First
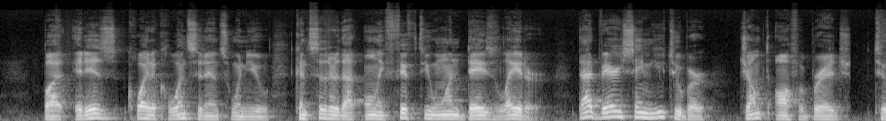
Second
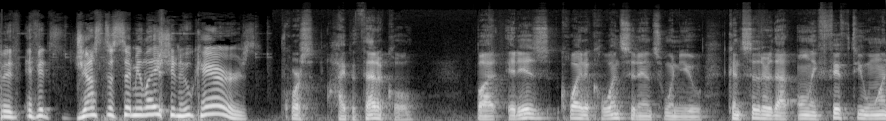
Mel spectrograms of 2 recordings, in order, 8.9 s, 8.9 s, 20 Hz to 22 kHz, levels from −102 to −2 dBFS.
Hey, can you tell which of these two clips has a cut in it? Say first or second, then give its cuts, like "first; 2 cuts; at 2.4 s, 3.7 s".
second; 1 cut; at 2.6 s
